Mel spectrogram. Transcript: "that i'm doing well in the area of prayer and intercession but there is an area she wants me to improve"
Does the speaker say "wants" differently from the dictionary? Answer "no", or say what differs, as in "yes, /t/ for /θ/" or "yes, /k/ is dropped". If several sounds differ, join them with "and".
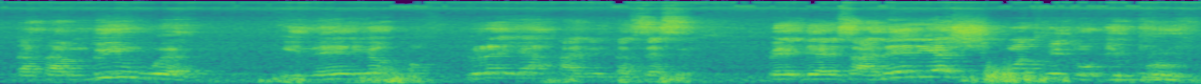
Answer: yes, /s/ is dropped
